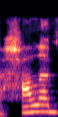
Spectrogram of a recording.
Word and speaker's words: challah: They'll usually bake a challah bread, even though there's a C here. The C is silent, so it's a challah bread.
